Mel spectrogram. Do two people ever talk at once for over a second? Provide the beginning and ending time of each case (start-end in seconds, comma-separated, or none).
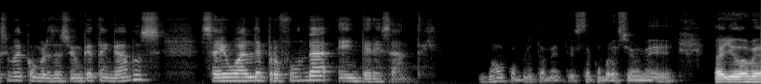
none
